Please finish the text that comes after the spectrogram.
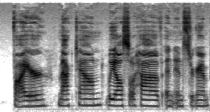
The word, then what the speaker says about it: FYR MacTown: It's FYR MacTown. It's pronounced Fire MacTown.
